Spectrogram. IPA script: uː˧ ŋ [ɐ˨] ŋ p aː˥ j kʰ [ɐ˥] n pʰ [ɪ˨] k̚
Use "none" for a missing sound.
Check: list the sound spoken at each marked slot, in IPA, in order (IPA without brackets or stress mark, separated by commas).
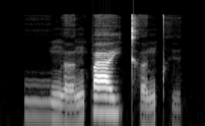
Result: ɐ˨˥, ɐ˨˥, ɪ˨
